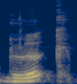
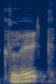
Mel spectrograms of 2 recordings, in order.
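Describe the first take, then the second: First: The vowel sounds like the u in luck. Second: The vowel sounds like the i in lick. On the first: This is how the spelling suggests it sounds. The speaker calls it wrong. "It looks like Gluck" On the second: This is how the name is actually said. The speaker calls it right. "but actually it's Glick"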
